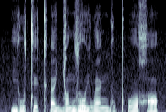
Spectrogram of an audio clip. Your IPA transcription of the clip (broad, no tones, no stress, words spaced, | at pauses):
jute kʼæɟɒnzoi̯wæ ŋɡupʼoχɒ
